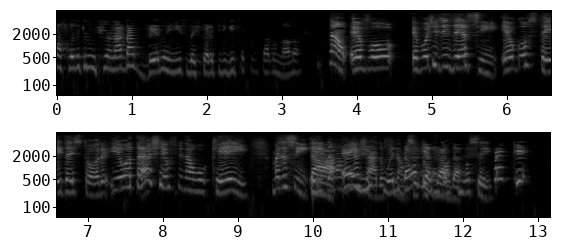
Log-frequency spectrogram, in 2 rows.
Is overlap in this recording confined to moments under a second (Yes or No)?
No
